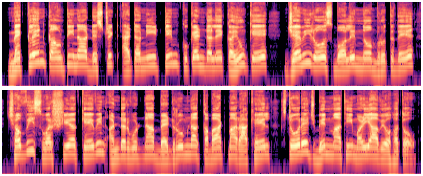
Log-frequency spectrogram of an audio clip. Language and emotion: Gujarati, neutral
